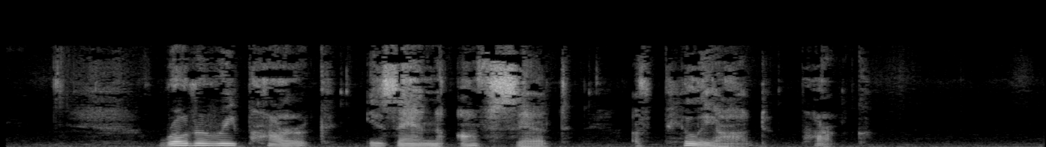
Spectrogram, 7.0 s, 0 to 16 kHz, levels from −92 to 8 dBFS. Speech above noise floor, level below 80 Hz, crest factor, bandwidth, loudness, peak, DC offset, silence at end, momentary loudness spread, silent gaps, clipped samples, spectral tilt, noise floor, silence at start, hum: 38 dB; -62 dBFS; 24 dB; 11.5 kHz; -25 LUFS; -8 dBFS; under 0.1%; 1.45 s; 24 LU; none; under 0.1%; -2.5 dB/octave; -65 dBFS; 0.35 s; none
